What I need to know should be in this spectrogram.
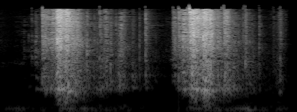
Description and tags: I recorded these metal sounds using a handful of cutlery, jingling it about to get this sound. I was originally planning on using it for foley for a knight in armor, but in the end decided I didn't need these files so thought I'd share them here :)
cutlery, jingle, metal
